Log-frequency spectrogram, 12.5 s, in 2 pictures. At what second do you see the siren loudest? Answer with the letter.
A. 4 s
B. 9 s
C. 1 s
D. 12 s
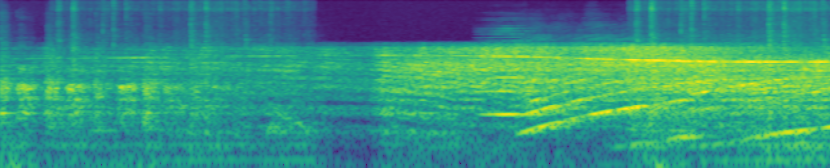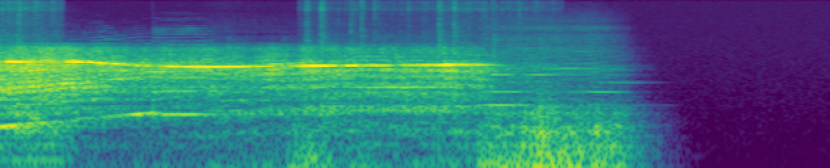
A.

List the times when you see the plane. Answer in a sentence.
You can hear the plane from 0.0 to 11.0 s.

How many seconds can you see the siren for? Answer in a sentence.
You can hear the siren for 6 seconds altogether.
